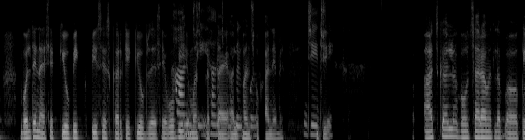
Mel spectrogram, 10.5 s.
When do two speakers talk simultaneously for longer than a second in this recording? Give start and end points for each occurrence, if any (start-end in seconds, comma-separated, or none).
3.5-5.2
